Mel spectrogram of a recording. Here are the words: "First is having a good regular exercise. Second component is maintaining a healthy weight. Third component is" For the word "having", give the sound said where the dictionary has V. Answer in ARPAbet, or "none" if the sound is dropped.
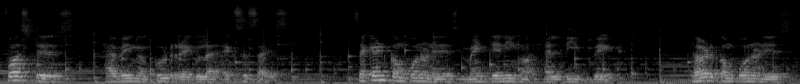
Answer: V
